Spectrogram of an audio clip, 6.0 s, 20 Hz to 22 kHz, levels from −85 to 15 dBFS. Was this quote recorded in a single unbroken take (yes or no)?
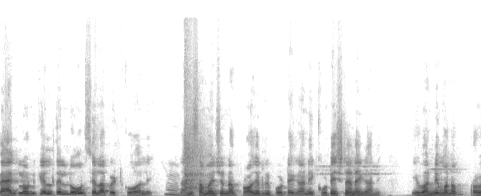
yes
